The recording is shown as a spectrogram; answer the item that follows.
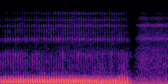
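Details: Low, rattling snore from an English Bulldog, one steady throaty rumble lasting about a second and a half before cutting off into quiet.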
